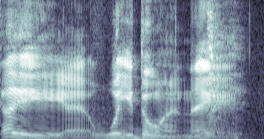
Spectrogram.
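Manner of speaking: very slow, drawn-out delivery. Asked to give a best Detective Pikachu voice: Detective Pikachu voice. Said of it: "give me a best Detective Pikachu voice".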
